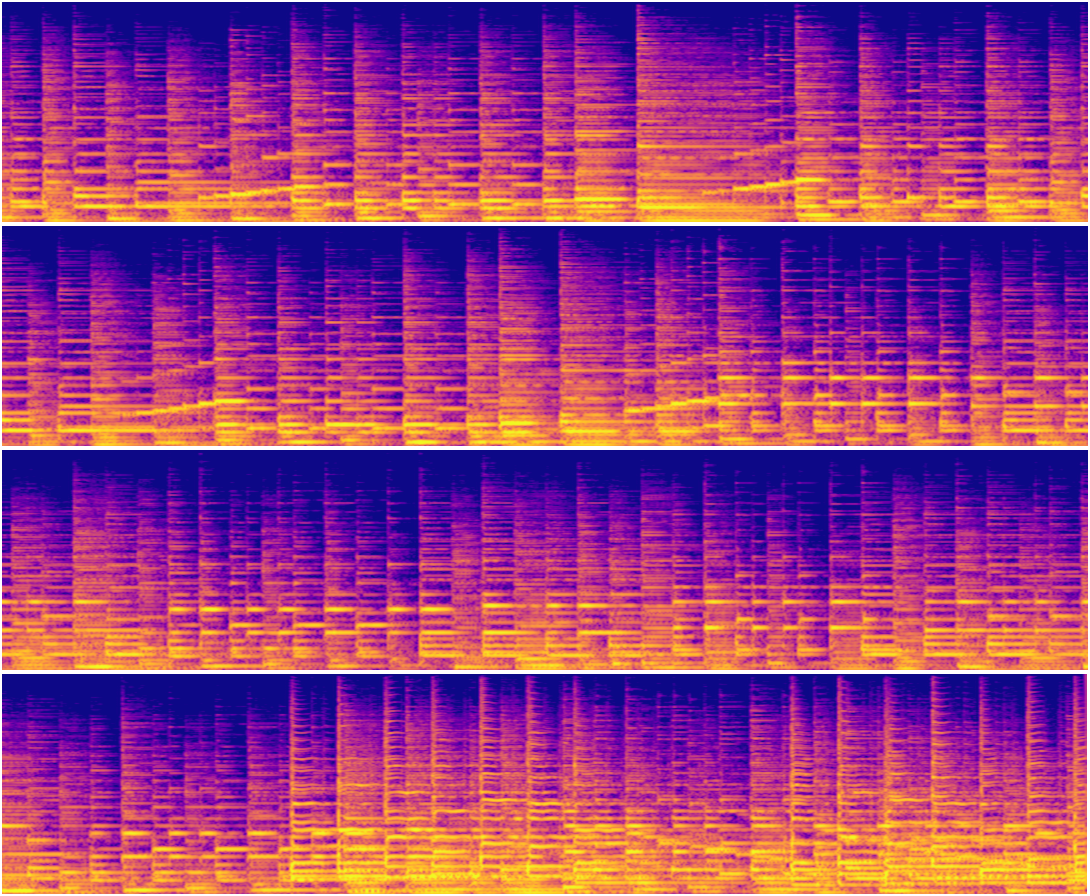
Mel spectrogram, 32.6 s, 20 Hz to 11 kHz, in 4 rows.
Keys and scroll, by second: 1.5 F3, 1.8 Escape, 2.4 ctrl+z, 5.8 F3, 6.8 F2, 12.8 ctrl+g, 18.5 ctrl+r, 21.5 ctrl+r, 26.0 shift+F2, 26.5 Escape, 30.7 ctrl+u, 30.8 Escape.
